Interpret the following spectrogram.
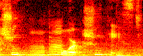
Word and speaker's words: choux: The next step, my friends, is pâte à choux, or choux paste. Choux is spelled C-H-O-U-X. Not like the shoe on your foot.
